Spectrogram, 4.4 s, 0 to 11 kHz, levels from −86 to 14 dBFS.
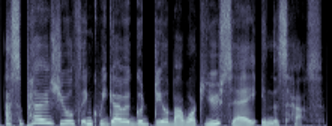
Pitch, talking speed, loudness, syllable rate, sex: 220 Hz, 215 wpm, -17 LUFS, 4.6 syllables/s, female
